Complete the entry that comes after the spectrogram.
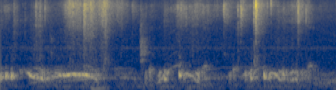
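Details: Pigeons coo in a continuous low, warbling rumble, with short throaty pulses and a few soft clicks.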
